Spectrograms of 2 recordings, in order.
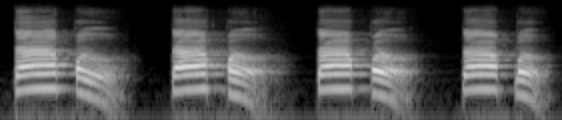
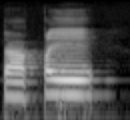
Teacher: جب بھی ہم قلقلہ کرتے نا تو ہماری آواز ٹکراتے ہوئے اوپر کی طرف کھلتی ہے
